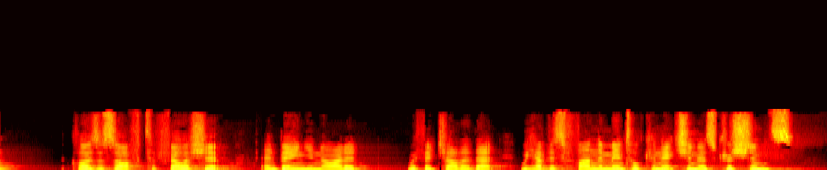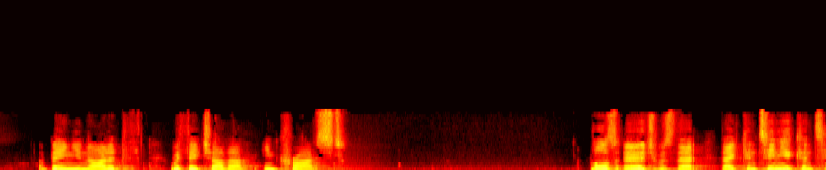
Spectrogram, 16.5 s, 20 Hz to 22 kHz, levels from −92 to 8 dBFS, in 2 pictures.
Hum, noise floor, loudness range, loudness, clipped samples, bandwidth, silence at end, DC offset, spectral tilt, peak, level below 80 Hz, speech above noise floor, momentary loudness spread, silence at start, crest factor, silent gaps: none; -65 dBFS; 5 LU; -19 LUFS; under 0.1%; 8 kHz; 0 s; under 0.1%; -5 dB/octave; -2 dBFS; -44 dBFS; 47 dB; 10 LU; 0 s; 18 dB; none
